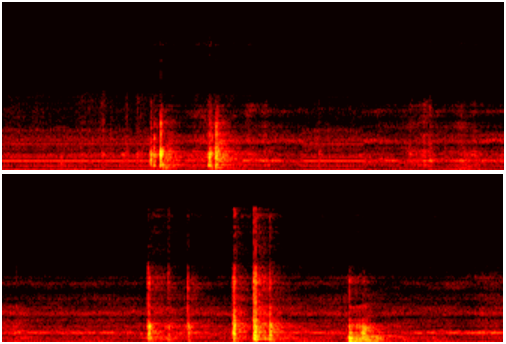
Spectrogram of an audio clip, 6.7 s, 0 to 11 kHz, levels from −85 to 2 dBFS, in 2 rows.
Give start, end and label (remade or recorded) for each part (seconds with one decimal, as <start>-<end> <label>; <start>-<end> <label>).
0.0-1.0 recorded; 1.0-2.0 remade; 2.0-2.4 recorded; 2.4-6.7 remade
